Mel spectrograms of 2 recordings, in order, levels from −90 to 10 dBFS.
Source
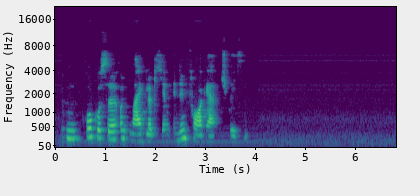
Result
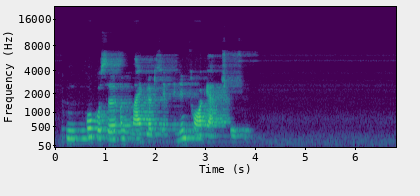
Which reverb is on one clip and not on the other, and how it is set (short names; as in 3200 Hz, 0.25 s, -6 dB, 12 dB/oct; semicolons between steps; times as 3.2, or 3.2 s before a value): non-linear reverb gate 0.35 s flat, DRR 7 dB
